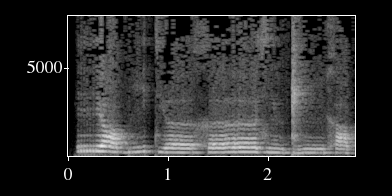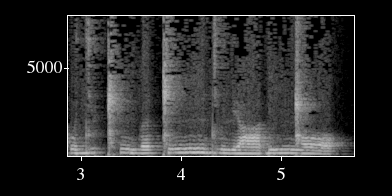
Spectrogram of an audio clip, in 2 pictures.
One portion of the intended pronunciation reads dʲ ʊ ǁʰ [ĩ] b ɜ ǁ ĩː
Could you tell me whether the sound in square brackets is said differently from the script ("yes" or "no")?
no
